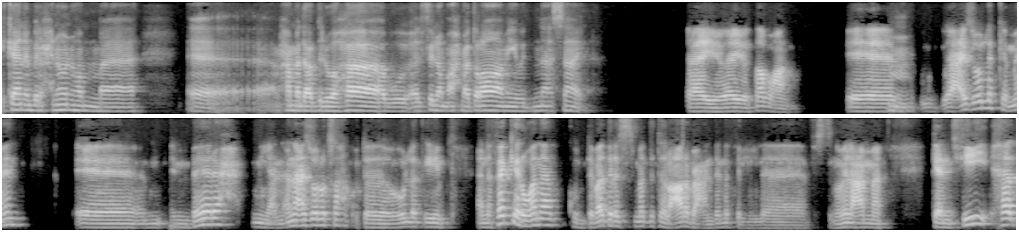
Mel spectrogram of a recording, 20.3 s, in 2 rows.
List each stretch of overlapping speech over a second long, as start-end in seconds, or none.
none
